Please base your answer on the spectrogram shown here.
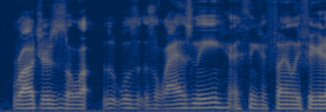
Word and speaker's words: Zelazny: is legion by rogers a lot it was zelazny i think i finally figured out how to pronounce his name but there it that book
